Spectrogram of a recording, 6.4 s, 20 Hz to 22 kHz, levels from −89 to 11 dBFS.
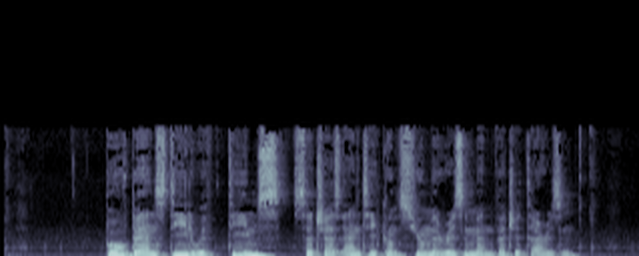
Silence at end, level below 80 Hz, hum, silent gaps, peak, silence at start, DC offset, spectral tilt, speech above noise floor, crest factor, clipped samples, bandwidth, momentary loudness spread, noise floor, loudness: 0.65 s; -54 dBFS; none; none; -2 dBFS; 1.05 s; under 0.1%; -6 dB/octave; 40 dB; 16 dB; under 0.1%; 11.5 kHz; 11 LU; -59 dBFS; -19 LUFS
